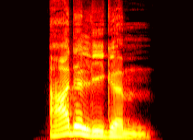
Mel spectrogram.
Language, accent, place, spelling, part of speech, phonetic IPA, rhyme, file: German, Germany, Berlin, adeligem, adjective, [ˈaːdəlɪɡəm], -aːdəlɪɡəm, De-adeligem.ogg
- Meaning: strong dative masculine/neuter singular of adelig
